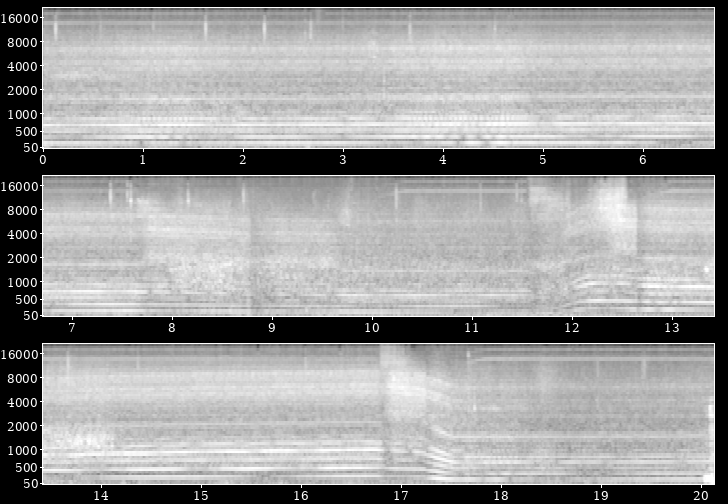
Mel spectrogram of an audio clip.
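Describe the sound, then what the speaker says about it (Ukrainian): A car in Need for Speed Underground strains in fifth gear, its engine holding a loud, steady, high drone that sags and climbs back in pitch a few times as it struggles to keep accelerating, with no voices. "не вистачає потужності двигуна, щоб далі розганятись на п'ятій на передачі"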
